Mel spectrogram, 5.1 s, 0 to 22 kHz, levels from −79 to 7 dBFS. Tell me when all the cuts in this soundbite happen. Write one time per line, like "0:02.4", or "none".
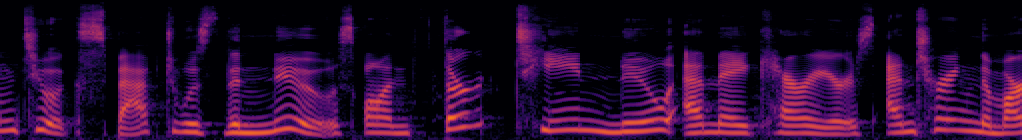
none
